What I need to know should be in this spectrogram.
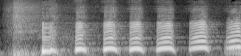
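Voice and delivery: shrieking laugh; high burst of laughter. Real, not acted. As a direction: crack up high. Reacting to headline.

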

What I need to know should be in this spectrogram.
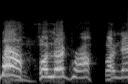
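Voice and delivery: very high, loud mock swoon; hammed-up fan ecstasy; gushing fan impression. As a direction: cry out like a besotted fan. Imitating the gushing guy in the crowd.

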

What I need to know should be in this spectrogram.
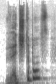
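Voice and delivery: put-on high, nervous foster kid. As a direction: guess timidly in a very high, questioning voice. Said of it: "he says nervously".

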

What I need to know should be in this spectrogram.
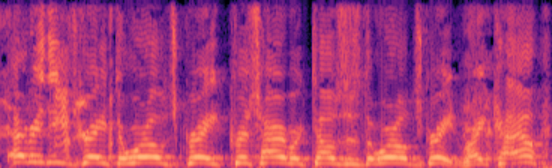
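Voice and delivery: high-pitched ranting takedown; mock hostility. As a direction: build a comic tirade, climbing in pitch as it goes. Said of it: "been subjected to this kind of hostility".

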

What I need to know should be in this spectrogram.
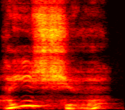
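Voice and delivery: loud, high-pitched disbelieving question; doubting colonel. Retold or imitated. Colonel doubts the interviewee's story, incredulous. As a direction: challenge him, pitched well up.

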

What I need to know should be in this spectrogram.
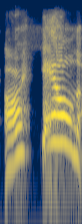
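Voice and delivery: high, loud burst of outrage; indignant outburst. Retold or imitated. Bandleader reacts to a blocked studio entrance, loud and indignant. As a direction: let the outrage leap out, loud.

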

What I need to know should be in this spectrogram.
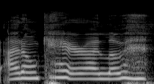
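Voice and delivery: retelling her own thrilled reply; gushing. Retold or imitated. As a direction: replay your own delighted gush. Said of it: "And I'm like".

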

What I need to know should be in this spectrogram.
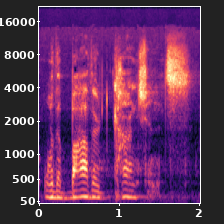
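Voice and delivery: usual speaking voice

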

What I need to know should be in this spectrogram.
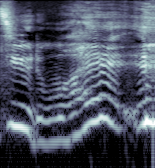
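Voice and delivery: high, loud mock disbelief; hammed-up bewildered protest; incredulous. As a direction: echo a friend's baffled outrage. Voicing heroine's disbelief.

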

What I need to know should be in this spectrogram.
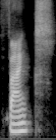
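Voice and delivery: "thanks" said with an F at the start; Cockney "thanks", fronted to an F sound. Shown as a demonstration. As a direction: begin "thanks" with F instead of TH. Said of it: "It could be an F at the beginning".

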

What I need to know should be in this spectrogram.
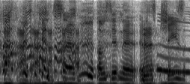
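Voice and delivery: high, slow, laughing through words; can barely get it out for laughing. Real, not acted. Telling friends the preschool story, laughing hard.

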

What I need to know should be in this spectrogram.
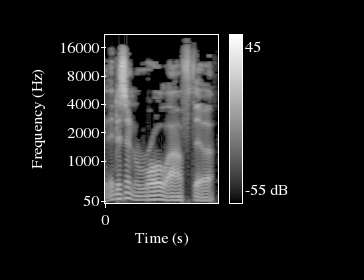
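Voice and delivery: usual speaking voice

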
